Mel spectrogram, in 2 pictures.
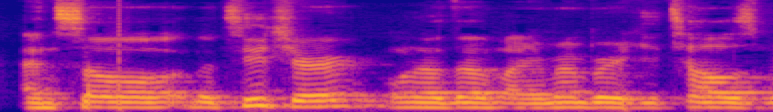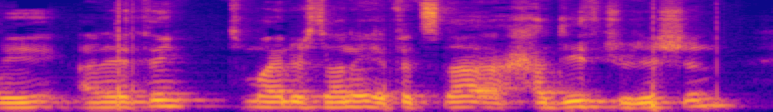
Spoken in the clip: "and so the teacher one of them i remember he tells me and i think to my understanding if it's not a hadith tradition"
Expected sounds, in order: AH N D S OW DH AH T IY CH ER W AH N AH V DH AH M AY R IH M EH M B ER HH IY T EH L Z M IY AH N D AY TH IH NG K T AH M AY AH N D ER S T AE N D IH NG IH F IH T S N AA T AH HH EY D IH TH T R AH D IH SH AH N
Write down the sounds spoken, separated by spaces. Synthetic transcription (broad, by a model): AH N S OW DH AH T IY CH ER W AH N AH V DH AH M AY R IH M EH M B ER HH IY T EH L Z M IY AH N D AY TH IH NG K T AH M AY AH N D ER S T AE N D IH NG IH F IH T S N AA T AH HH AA D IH TH T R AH D IH SH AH N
